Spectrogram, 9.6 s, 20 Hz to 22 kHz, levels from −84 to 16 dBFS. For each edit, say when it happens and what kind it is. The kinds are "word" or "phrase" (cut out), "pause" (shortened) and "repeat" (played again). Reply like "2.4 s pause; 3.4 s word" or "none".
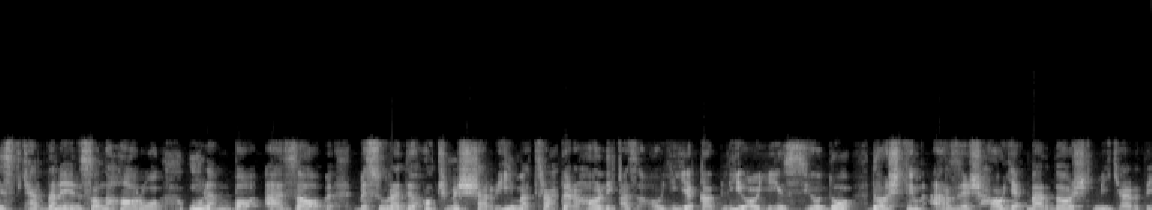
4.7 s word; 5.2 s word; 8.6 s word

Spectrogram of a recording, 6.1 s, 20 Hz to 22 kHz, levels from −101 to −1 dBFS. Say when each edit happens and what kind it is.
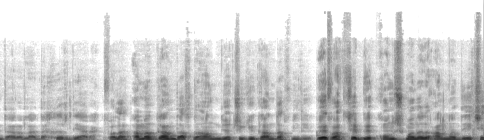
1.3 s word; 2.4 s word; 3.6 s word; 4.1 s word; 4.5 s word

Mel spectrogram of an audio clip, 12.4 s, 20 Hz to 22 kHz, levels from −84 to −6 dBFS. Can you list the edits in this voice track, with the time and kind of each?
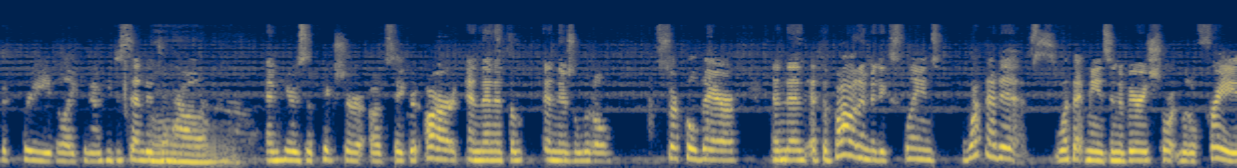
none

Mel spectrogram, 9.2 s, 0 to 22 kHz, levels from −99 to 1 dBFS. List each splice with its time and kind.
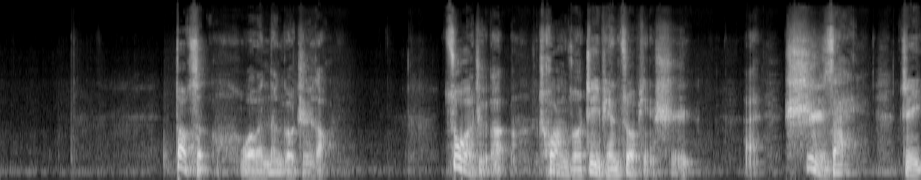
none

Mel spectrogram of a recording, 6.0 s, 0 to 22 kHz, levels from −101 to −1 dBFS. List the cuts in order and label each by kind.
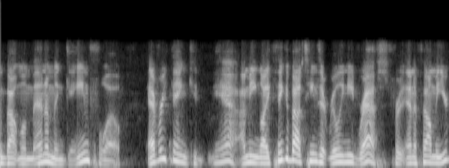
none

